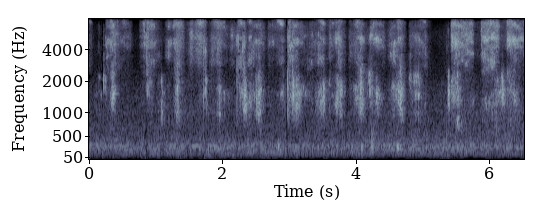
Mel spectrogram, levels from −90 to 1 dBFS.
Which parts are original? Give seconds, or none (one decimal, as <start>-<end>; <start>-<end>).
0.0-1.3; 2.0-6.5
